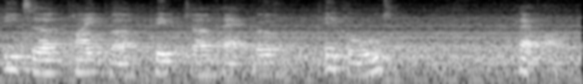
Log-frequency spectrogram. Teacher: when I close my lips for each P and turn my voice off, the waveform stops briefly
